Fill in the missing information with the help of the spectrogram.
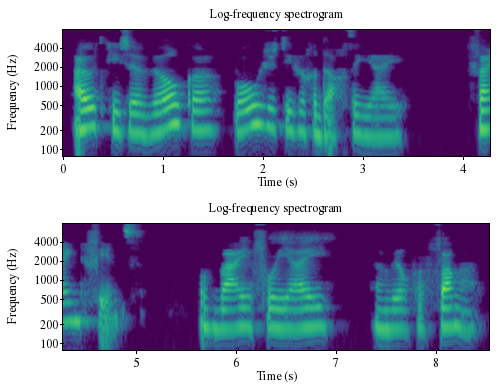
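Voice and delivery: ordinary talk, nothing marked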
